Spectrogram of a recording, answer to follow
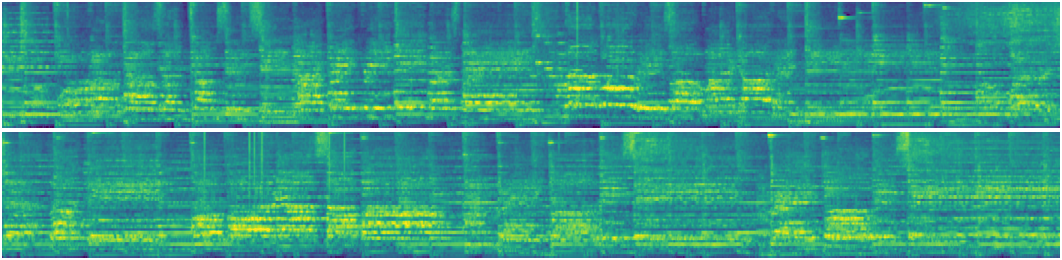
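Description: Mixed church choir of men and women singing a gospel hymn, accompanied by keyboard.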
